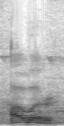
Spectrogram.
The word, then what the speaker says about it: hour: is a consonant but in this noun h is silent so we pronounce it as our hour so ah the word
